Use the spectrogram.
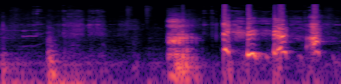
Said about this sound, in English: Who just snorted?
